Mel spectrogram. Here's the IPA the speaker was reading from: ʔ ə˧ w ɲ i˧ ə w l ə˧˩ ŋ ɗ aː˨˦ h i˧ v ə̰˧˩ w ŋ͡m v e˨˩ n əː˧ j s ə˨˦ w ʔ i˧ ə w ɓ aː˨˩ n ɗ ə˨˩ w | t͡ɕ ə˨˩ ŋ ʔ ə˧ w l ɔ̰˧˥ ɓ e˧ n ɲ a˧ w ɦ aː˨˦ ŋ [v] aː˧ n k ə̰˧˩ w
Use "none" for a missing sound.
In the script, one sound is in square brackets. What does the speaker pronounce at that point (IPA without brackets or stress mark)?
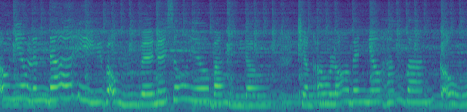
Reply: v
